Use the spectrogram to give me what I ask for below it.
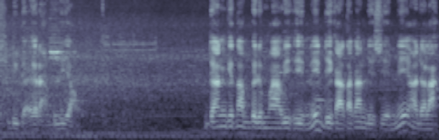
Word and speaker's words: Birmawi: kebanyakan k ini dihapus ini bacanya birmawi atau Bawi saya saya juga belum pernah meneliti ya kalau yang Saya dengar ya Maknya dihakati kasrah birmawi tapi ya mendengar dari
